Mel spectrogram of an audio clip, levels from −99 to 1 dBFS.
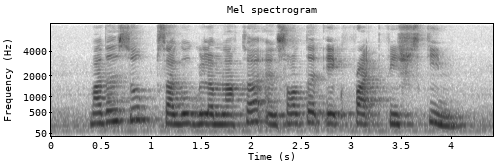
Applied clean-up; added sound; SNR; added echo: none; none; none; none.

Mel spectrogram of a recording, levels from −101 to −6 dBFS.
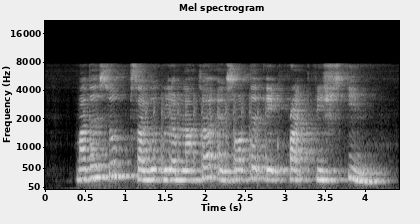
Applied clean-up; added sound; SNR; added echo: neural separator model SepFormer DNS4.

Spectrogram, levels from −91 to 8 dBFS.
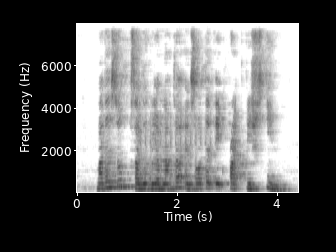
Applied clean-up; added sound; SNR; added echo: classical method WPE with log-MMSE.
